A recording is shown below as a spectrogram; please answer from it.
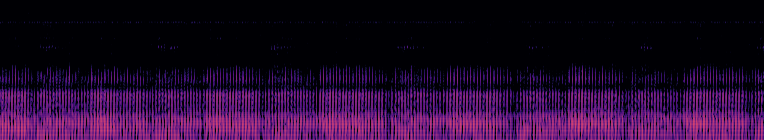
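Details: Indoor house cat, kneading and biting a blanket before a morning nap, gives a long soothing purr; deep even rumble swelling and easing with each breath, roughly every one and a half seconds.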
